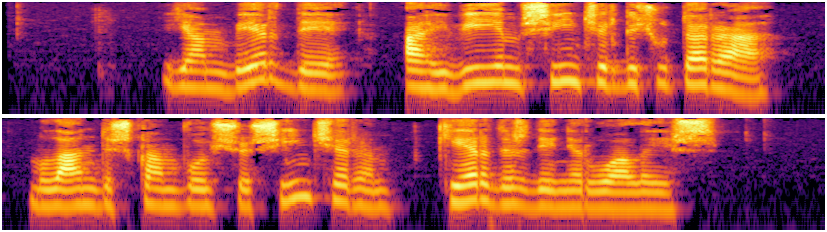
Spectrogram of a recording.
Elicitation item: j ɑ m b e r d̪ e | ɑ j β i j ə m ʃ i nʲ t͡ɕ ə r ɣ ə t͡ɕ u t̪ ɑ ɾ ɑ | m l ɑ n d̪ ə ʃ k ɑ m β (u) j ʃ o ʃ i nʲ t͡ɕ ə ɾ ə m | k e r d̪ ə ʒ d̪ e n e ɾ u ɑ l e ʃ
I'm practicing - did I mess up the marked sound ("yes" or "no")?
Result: yes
